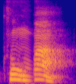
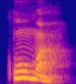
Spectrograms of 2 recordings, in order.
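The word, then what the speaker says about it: קומה: This is how you say to rise in Hebrew, kuma. Kuma.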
